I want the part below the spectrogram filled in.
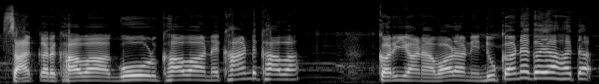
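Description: A man's voice: high-pitched, a little slow, bright, forceful tone, smooth, no echo, soft background music. A man voicing a caring mother ant who frets over her little one. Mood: fretful.

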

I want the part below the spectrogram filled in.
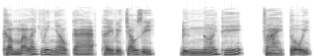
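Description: A man's voice: mid-range voice, expressive, moderate pace, a little mellow, husky, no echo, studio quality. A man playing a brash, bullying soldier. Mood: flirting.

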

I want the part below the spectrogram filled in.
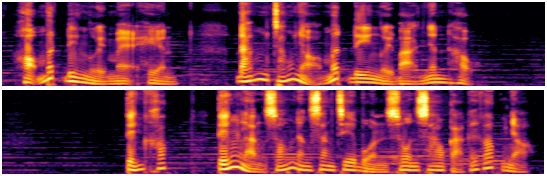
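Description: A man narrating a story in an expressive, dramatic way. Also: on the low side. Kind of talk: scripted audiobook narration.

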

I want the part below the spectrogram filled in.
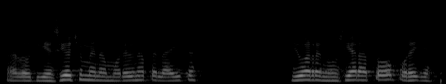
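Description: A middle-aged pastor, preaching a sermon to a congregation in a colloquial, joking storytelling way and putting questions to the audience. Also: male voice, high voice, little pitch movement, fast talker, warm tone.

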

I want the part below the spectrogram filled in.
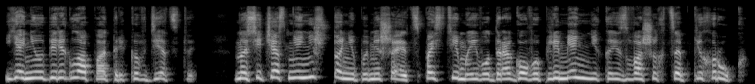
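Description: A woman's voice: sits high, moderate pace, voice pushed up. A woman reading an audiobook, voicing a spiteful old female ghost who screeches and cackles threats. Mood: indignant. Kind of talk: audiobook character voice.

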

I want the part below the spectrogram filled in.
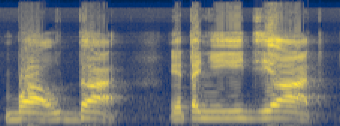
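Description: A woman's voice: medium pitch, lively intonation, natural voice. A woman playing a bossy lecturing cat. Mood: scolding. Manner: slow, lecturing, scolding. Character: bossy adult female cat, self-important teacher.

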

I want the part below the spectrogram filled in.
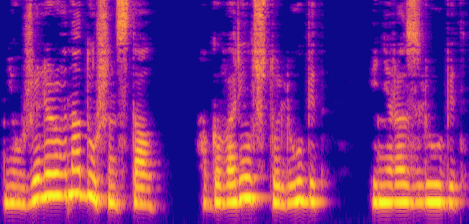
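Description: A young woman reading an audiobook, narrating in first person in a lively, conversational way. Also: mid-range voice, normal speed, breathy edge.

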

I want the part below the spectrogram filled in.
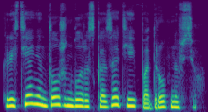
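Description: A woman reading classic prose aloud as an audiobook, in even, measured storytelling. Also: medium pitch, dry recording, clean studio sound. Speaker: narrator.

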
